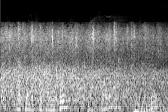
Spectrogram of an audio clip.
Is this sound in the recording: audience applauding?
yes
